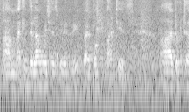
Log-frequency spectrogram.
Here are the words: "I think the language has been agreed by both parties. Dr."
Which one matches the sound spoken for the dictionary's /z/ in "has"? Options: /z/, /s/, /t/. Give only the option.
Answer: /z/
